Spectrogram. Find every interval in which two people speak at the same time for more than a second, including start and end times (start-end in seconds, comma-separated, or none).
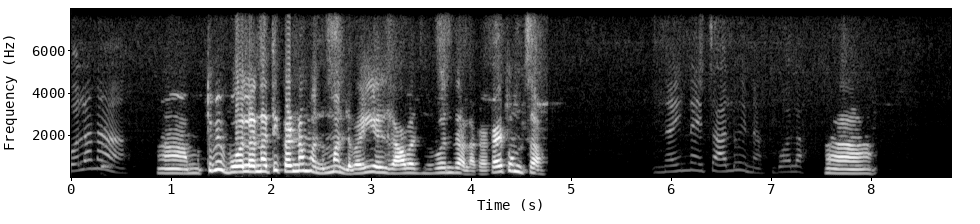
none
